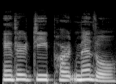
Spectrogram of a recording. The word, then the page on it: interdepartmental: American English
